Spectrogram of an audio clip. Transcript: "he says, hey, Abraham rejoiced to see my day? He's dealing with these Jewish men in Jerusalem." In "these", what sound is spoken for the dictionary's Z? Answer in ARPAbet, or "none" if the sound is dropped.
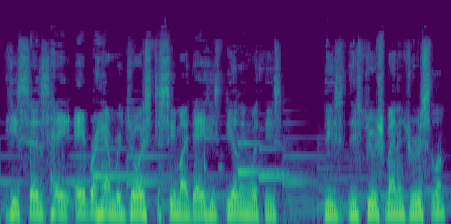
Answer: Z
